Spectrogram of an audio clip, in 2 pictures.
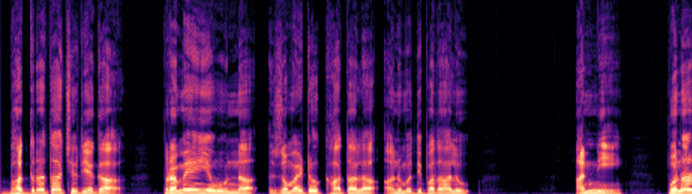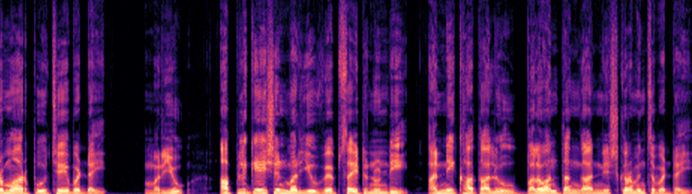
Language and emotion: Telugu, neutral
